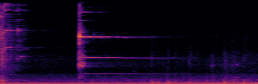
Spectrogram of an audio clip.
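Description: A small service bell dings once and rings out.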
